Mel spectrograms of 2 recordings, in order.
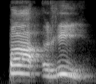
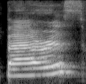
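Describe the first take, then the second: First: It is said with a French accent. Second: It is said with an English accent. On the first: The speaker calls it right. "We pronounce it in French" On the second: The speaker calls it wrong. "We don't pronounce it in English"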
